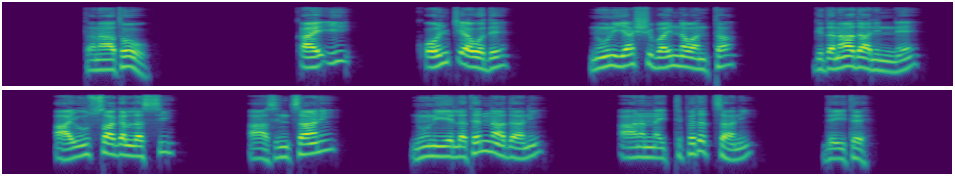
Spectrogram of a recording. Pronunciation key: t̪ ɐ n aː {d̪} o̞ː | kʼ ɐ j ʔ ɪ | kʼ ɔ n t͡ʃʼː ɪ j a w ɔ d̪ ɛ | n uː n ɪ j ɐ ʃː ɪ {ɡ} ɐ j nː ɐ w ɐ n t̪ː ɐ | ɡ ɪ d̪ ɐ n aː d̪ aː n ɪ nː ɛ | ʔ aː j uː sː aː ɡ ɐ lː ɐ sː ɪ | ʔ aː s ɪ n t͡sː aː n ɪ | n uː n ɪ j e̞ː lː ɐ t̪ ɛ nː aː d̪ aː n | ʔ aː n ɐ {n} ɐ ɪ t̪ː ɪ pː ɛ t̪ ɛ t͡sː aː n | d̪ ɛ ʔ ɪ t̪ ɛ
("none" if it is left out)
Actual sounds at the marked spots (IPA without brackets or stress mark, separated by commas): t̪, b, nː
